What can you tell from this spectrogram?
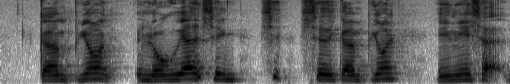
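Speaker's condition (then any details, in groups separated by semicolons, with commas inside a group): Cerebral palsy; monthly medication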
